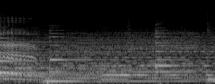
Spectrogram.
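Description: Live worship-song music: a sung line trails off about half a second in, then steady held chords from the band fill the pause before the next line.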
